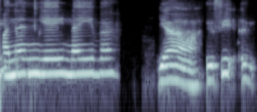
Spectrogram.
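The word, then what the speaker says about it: अनन्येनैव: Ananyenaiva. Yeah, you see, all the time you were pronouncing this as ananne. This is not ne, this is why.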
